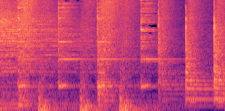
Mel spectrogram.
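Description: Jazz drum kit played in a quick run of strikes, about five a second, with cowbell hits among snare and bass-drum strokes.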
